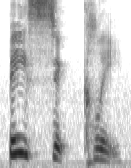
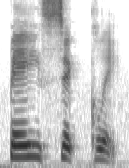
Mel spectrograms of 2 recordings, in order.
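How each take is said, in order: First: The middle vowel is dropped, giving fewer syllables. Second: The middle vowel is dropped, giving fewer syllables.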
